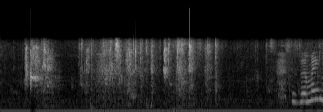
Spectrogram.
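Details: Pug trying to reach his brother's chew, scratching and vocalising indoors: short grunts and barks, then a wavering, high whine at the end, with a woman talking over it.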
